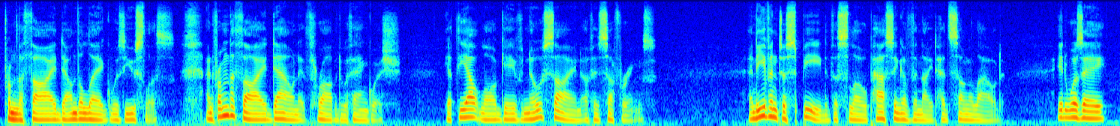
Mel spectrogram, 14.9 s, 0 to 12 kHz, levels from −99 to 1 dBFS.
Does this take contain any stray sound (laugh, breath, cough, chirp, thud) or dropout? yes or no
no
